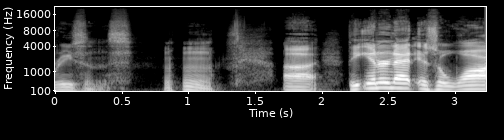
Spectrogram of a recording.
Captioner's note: laughs with anger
